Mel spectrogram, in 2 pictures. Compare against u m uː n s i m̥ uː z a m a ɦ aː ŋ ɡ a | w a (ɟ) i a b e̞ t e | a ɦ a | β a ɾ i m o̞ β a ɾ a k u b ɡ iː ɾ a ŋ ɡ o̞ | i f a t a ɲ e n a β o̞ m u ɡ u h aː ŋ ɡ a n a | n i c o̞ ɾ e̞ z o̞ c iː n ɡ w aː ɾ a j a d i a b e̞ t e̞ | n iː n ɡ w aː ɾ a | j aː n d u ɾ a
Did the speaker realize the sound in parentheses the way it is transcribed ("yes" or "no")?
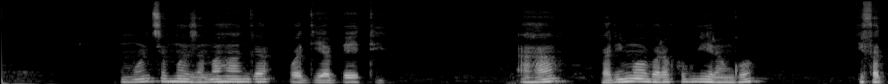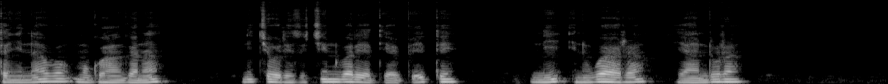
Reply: no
